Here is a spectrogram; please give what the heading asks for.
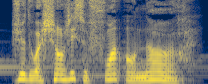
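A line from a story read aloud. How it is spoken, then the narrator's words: Sighed. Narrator (French): soupira Sophie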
